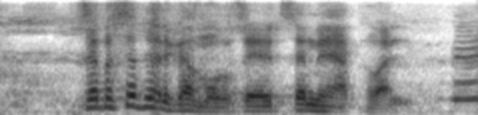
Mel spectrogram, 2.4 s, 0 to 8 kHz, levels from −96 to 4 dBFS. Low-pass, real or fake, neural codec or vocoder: 7.2 kHz; fake; codec, 16 kHz in and 24 kHz out, 1.1 kbps, FireRedTTS-2 codec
